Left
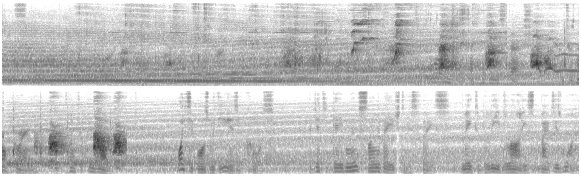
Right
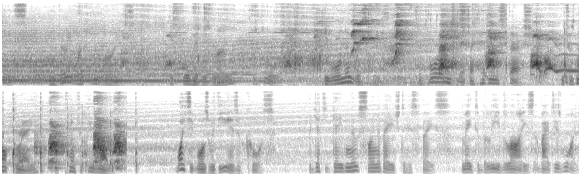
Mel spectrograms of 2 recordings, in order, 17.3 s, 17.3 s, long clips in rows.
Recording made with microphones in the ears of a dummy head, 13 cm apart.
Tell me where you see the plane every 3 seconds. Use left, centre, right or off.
centre, left, left, left, left, left.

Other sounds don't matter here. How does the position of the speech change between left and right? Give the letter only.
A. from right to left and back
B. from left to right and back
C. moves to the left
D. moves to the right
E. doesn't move
C.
